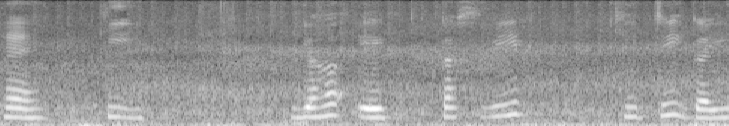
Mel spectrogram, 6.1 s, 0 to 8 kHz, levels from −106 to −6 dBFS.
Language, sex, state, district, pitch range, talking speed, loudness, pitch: Hindi, female, Madhya Pradesh, Dhar, 210-245 Hz, 70 wpm, -18 LUFS, 225 Hz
